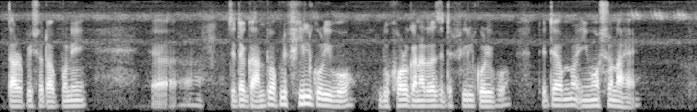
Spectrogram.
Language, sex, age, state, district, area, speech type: Assamese, male, 18-30, Assam, Goalpara, rural, spontaneous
